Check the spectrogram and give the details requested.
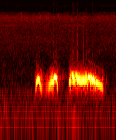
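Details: Spotted dove female calling to a male, one low cooing phrase of two brief rising-falling notes and then a drawn-out coo sinking gently at its end, otherwise quiet.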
